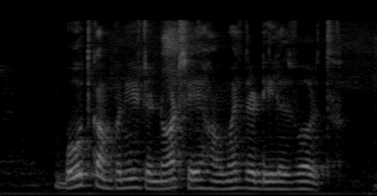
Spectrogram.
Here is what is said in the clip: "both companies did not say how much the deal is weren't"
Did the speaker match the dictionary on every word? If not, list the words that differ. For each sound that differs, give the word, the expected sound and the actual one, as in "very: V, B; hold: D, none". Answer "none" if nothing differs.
both: TH, T; weren't: N, none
